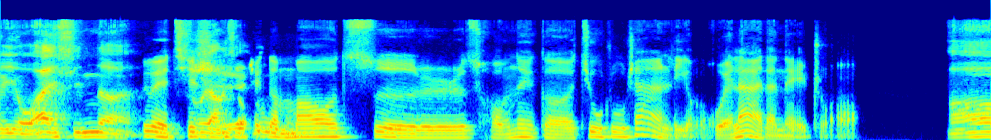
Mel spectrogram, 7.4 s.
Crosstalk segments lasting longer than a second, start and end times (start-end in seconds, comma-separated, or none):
1.1-2.4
